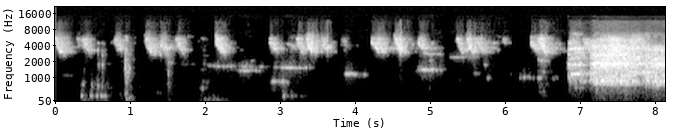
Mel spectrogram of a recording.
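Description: A small bird chirping in quick, short, high calls, with a few brief whistled notes among them. About seven seconds in, a loud rushing burst of noise lasts about two seconds and is the loudest sound.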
